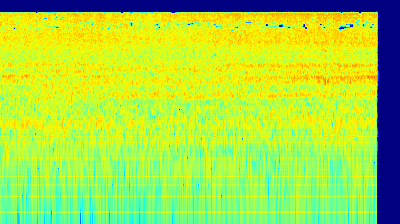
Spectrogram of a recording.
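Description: Hydraulic excavator's diesel engine running steadily, then cut off suddenly near the end.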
